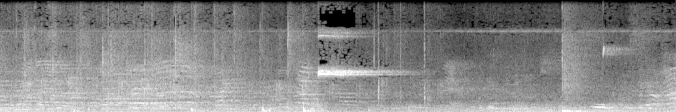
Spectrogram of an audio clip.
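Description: Volleyballs being hit and bouncing on a gym floor: several sharp thumps, the loudest about four seconds in and again near the end, over girls' voices chattering. A short, steady high-pitched tone sounds about four seconds in.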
